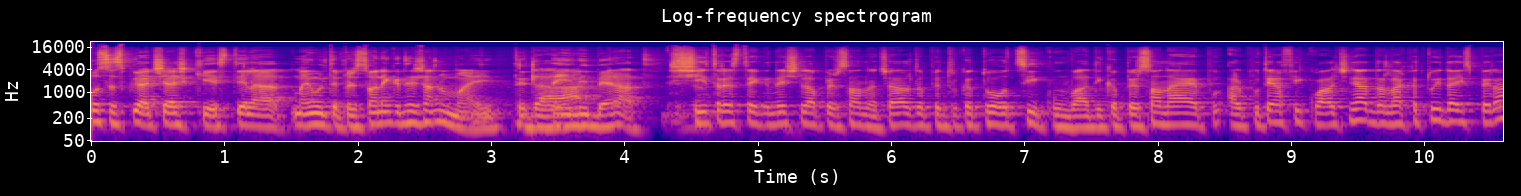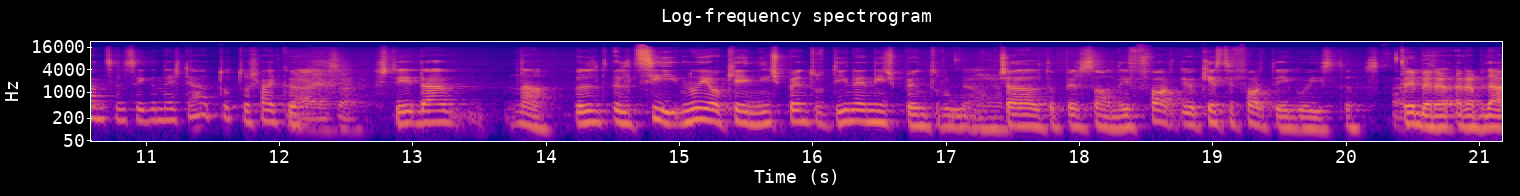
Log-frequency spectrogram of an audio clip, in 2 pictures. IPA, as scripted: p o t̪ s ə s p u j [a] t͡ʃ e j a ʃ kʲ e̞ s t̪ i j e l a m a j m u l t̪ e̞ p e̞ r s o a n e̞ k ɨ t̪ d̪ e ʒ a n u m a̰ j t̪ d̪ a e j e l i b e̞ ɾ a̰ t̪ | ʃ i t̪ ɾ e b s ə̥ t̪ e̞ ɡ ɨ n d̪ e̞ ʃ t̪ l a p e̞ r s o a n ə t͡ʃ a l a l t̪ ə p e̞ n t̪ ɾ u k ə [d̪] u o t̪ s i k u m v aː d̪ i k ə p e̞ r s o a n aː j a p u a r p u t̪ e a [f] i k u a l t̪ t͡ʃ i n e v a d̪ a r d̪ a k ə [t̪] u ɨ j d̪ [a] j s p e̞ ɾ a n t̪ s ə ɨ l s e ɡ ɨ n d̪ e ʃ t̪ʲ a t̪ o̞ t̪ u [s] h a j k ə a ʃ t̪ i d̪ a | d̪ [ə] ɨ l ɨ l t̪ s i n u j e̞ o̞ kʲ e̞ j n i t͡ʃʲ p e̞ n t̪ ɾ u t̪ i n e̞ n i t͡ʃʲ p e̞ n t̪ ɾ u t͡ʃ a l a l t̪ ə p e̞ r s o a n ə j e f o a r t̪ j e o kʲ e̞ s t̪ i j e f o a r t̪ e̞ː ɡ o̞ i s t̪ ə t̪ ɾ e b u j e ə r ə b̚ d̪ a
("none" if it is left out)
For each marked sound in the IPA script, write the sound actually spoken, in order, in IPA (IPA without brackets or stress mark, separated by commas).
a, t̪, f, t̪, a, ʃ, a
